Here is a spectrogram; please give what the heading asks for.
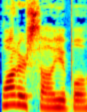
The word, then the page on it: water soluble: American English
